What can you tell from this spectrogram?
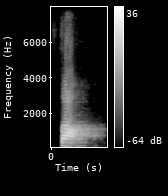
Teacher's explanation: Kalau so, ujung lidahnya turunin ya. Nanti maksudnya adalah ujung lidah, kepalanya sini, turunin ke gigi seri bawah.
